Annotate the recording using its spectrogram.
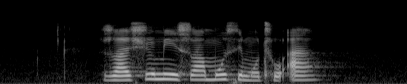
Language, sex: Venda, female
